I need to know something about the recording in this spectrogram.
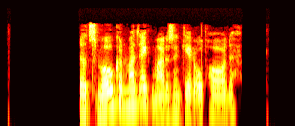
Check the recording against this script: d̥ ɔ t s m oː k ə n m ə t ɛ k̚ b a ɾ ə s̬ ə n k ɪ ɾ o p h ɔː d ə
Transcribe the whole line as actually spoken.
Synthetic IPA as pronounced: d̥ ɔ t s m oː k ə n m a t ɛ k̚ m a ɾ ə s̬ ə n k ɪ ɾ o p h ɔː d ə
